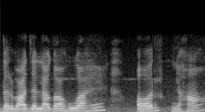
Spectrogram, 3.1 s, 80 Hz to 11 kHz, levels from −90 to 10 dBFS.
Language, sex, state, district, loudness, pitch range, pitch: Hindi, male, Madhya Pradesh, Katni, -17 LUFS, 225-245 Hz, 230 Hz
